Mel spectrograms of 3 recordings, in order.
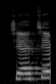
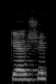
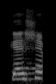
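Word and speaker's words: cache: भाई इसका जो प्रोनाउंसिएशन है वो दो तरीके से करते हैं लोग, कैशे भी कहा कहते हैं इसको और चैचे भी कहते हैं। ठीक है, वैसे अगर इसका सही प्रोनाउंसिएशन आप करें तो इसका सही होता है कैशे मेमोरी।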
